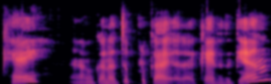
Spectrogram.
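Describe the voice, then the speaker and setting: A woman is livestreaming her digital art, talking to herself in short, casual remarks. Her voice is bright with plenty of vocal fry, at an average pitch. The audio is a little dull and lo-fi. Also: a little fast. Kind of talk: casual livestream commentary, thinking aloud while drawing.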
